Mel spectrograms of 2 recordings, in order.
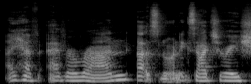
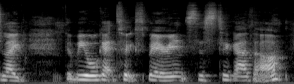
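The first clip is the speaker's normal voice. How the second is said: ordinary talk, nothing marked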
